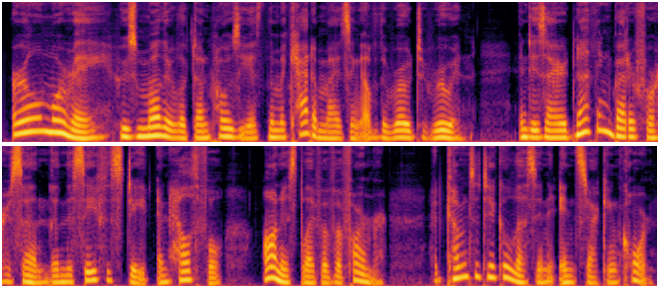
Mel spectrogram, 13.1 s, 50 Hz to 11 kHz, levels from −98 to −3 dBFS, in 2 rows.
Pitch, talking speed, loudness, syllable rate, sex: 180 Hz, 190 wpm, -17 LUFS, 5.6 syllables/s, female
